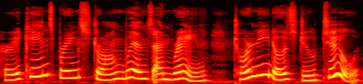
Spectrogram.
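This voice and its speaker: A woman's voice: sits high, big pitch swings, drawn-out words, mellow. A seven-year-old girl reading a children's nonfiction book aloud carefully, word by word, adding her own small comments. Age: child, 7 years old. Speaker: child reader.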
